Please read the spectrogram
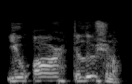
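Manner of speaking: a touch of anger, blurted; blurted retort. A narrator's reading. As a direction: snap it out without thinking. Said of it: "she replied without thinking".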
